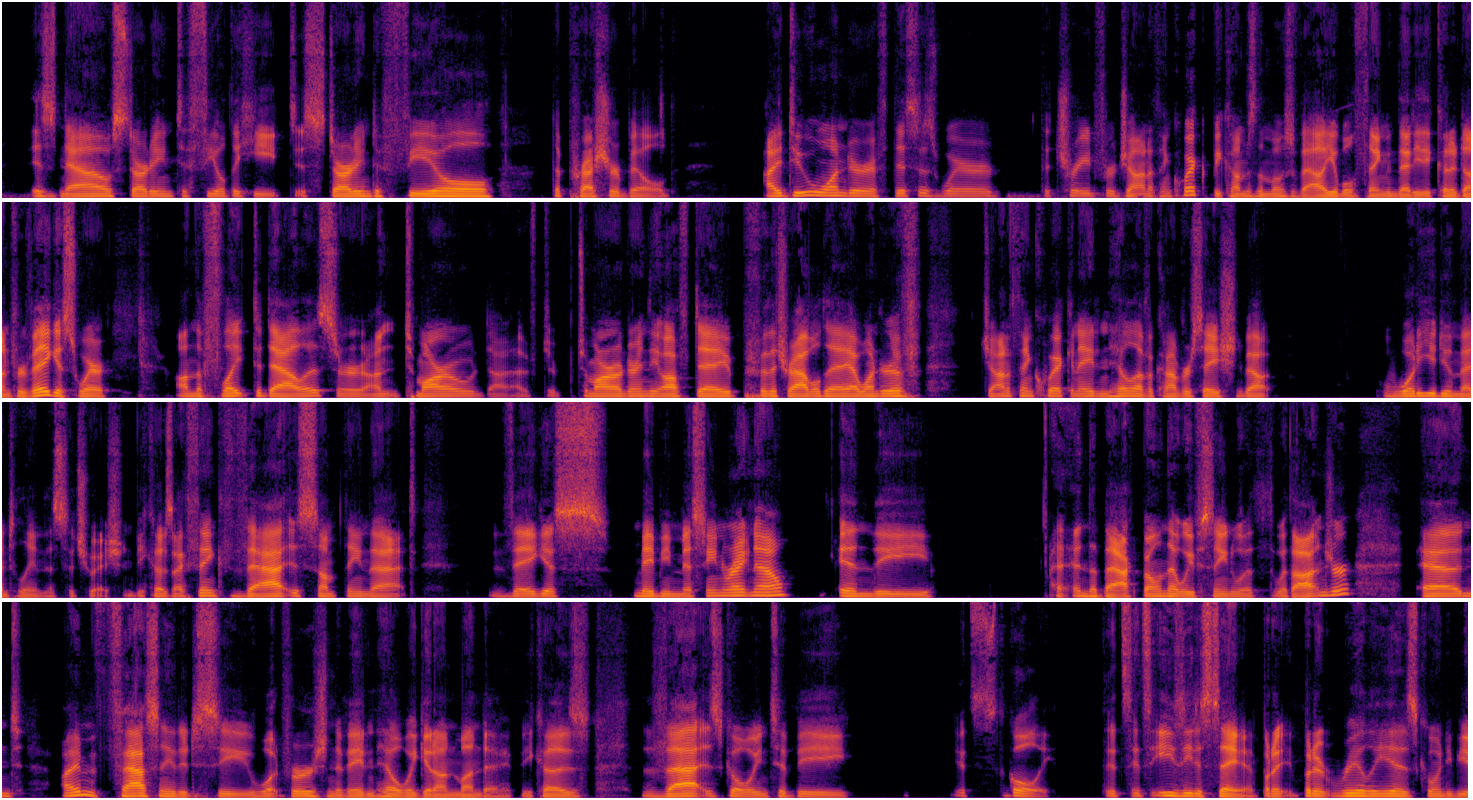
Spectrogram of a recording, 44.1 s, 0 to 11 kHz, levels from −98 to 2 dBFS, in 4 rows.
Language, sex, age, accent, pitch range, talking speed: English, male, 20-39, American, 120-140 Hz, 190 wpm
